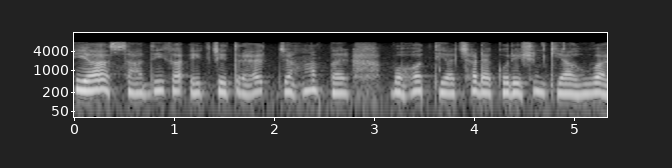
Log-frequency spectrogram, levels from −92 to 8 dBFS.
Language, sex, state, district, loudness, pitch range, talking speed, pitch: Hindi, female, Jharkhand, Ranchi, -19 LUFS, 190-220 Hz, 170 wpm, 200 Hz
